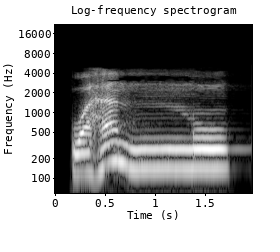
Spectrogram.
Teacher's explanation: الميم مشددة فهي تحتاج إلى غنة زمنها حركتان وقد لونت بالأخضر إشارة إلى موقع الغنة وهموا الحكم التالي الإدغام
